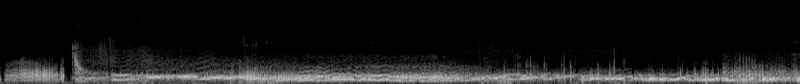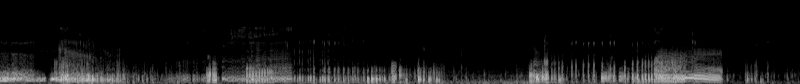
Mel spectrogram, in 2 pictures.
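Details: Stomach growling: a long, low, bubbling rumble lasting about fifteen seconds that breaks into gurgles near the end, normal borborygmi from gas and fluid moving.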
